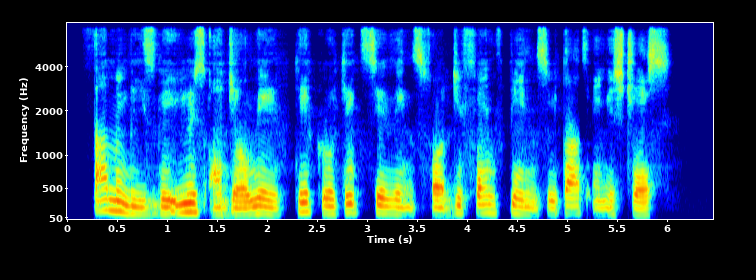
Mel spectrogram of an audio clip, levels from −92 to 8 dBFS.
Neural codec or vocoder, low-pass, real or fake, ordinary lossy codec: codec, 24 kHz, 1 kbps, SNAC; 7.2 kHz; fake; none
